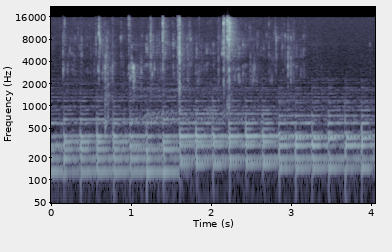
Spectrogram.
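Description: Background music with sustained chords, over liquid splashing and dripping as cold coffee is poured onto ice in a plastic cup.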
